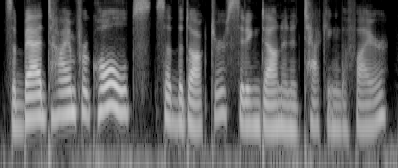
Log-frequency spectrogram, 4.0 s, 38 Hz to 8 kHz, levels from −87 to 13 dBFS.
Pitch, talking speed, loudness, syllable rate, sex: 180 Hz, 225 wpm, -18 LUFS, 5.0 syllables/s, female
